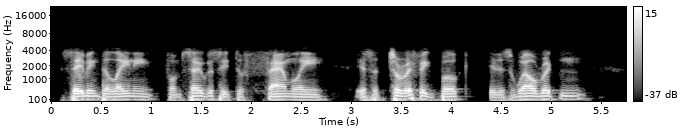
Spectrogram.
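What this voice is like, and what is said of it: Rough, hoarse voice. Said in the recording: “I'm coming down with something here, so my voice is rather coarse”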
